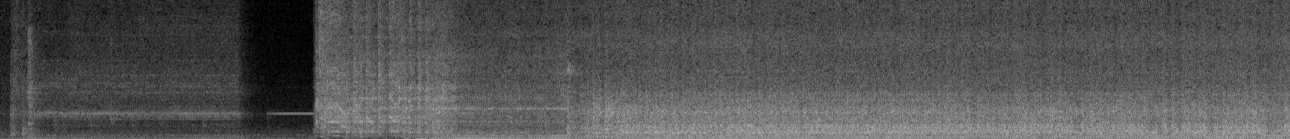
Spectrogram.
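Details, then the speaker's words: Engine cranks, fires and runs rough with a quick steady knock underneath; noise goes away when clutch pedal pressed and returns on release, first suspected clutch, now believed internal block damage needing block replacement. "the reason why I was thinking it was the clutch was every time my friends down it would go away but then I suppose I release the clutch you could hear it again"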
